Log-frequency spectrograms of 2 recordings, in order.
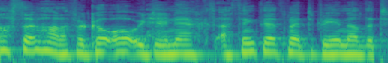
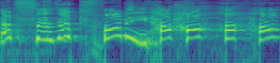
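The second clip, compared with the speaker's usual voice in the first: very high, squeaky giggly laugh. Showing the other speaker what their real laugh sounds like: Elmo-like laugh. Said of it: "My real laugh is that Elmo thing".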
